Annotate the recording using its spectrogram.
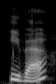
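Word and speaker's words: hiver: ஸோ அந்த H sound இல்லை, ஹீ வேர்ன்னு சொல்கிறதில்ல, இவே தான் சொல்கிறேன், இவே.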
